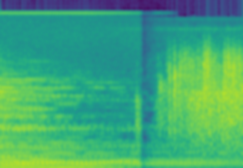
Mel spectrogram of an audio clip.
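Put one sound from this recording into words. A piano plays a chord-filled tune.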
